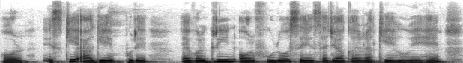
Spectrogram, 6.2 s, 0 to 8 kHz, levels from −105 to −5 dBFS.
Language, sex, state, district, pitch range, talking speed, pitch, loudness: Hindi, male, Arunachal Pradesh, Lower Dibang Valley, 190-200 Hz, 125 wpm, 195 Hz, -14 LUFS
